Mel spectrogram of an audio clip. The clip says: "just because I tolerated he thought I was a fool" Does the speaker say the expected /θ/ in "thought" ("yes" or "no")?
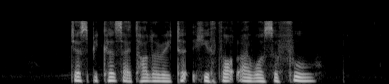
yes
